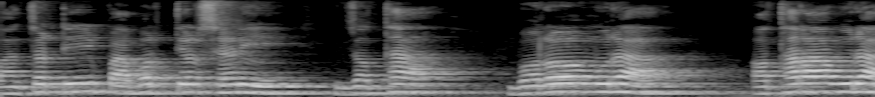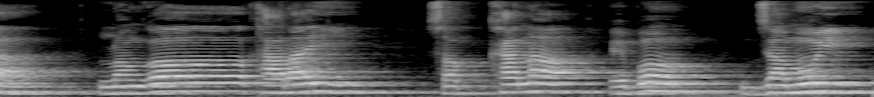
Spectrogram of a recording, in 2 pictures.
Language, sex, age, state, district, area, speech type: Odia, male, 45-60, Odisha, Khordha, rural, read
